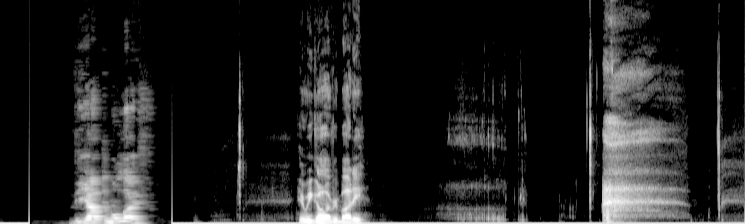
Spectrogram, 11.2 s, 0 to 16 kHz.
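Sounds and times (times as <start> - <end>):
speech: 1.2 - 2.2, 4.5 - 5.6
faint soft mouth noises: 6.6 - 9.1
small breathy slurp of coffee: 6.7 - 8.7.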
